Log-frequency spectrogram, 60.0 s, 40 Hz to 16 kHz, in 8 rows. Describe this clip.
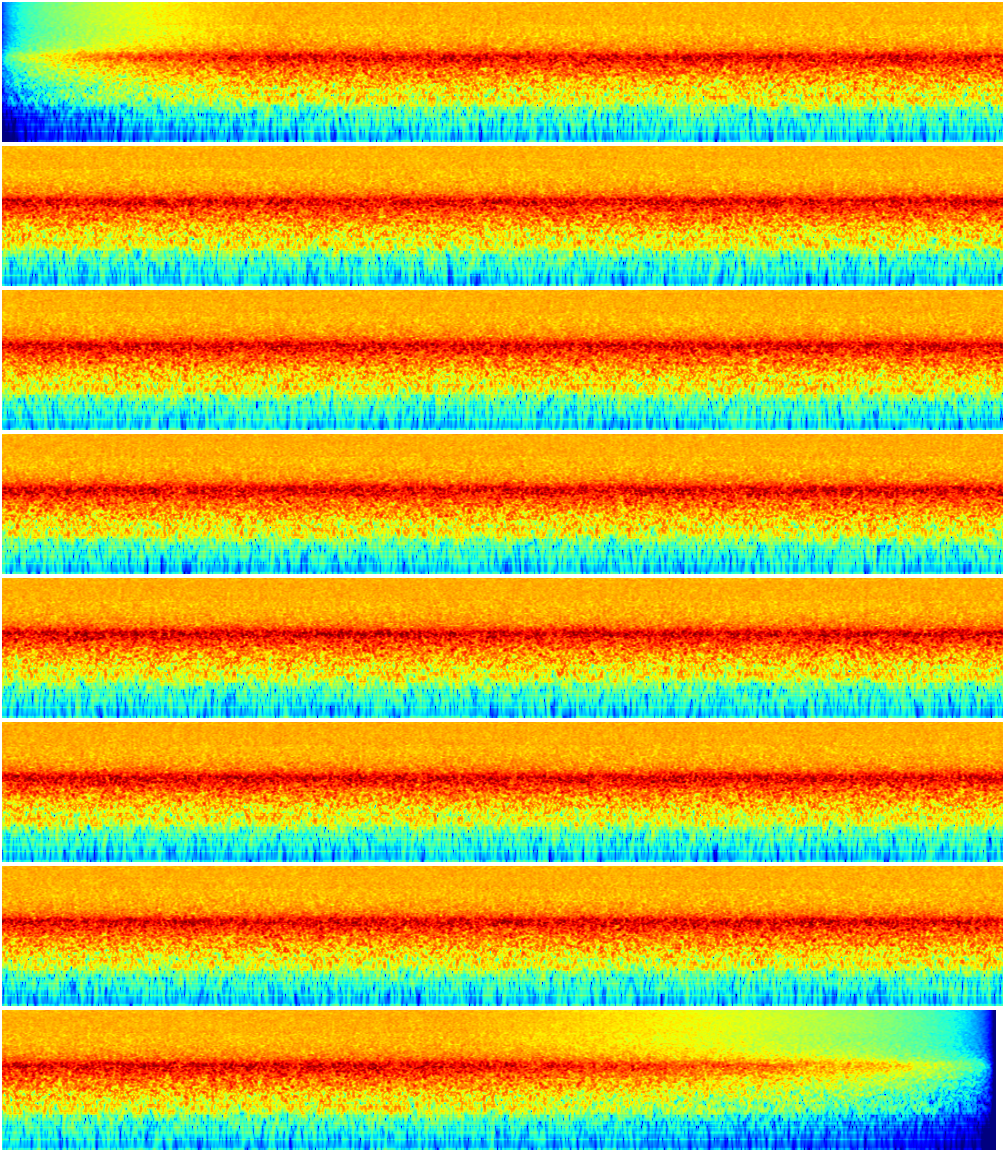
This sample is part of the "Space Drone 3" sample pack. 1minute of pure ambient space drone. Dense noise atmosphere.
